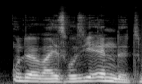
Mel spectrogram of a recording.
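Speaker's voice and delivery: usual speaking voice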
